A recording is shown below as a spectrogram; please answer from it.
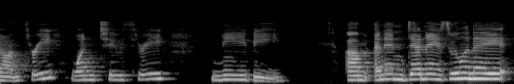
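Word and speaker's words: nibi: word water is pronounced knee b so instead of a p it's a b sound this time let's give it a try on three one two three knee b um and then deny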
